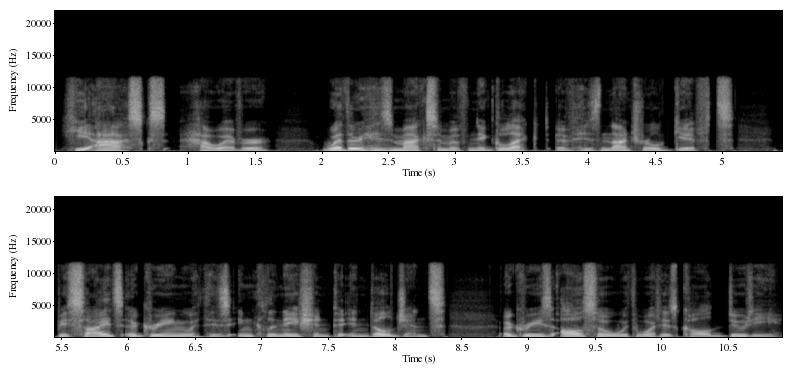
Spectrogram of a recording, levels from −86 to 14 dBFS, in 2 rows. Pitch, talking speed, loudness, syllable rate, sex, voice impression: 145 Hz, 145 wpm, -19 LUFS, 4.9 syllables/s, male, masculine, adult-like, tensed, powerful, bright, clear, fluent, intellectual, refreshing, slightly calm, friendly, lively, slightly kind, slightly light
